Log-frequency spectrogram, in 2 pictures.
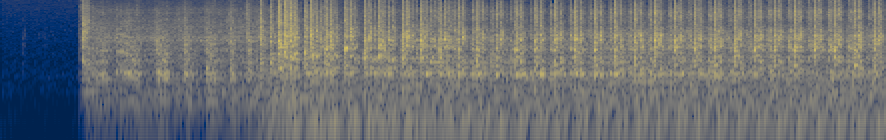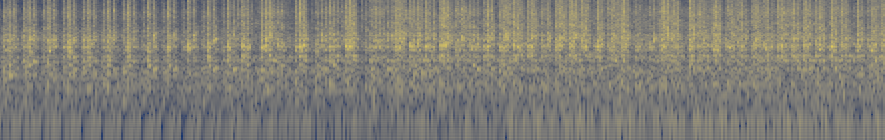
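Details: Old backhoe diesel, sunk underwater for seven months, after recovery and care: brief crank, then it catches and settles into an even idle of about four firing pulses a second; runs clean.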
